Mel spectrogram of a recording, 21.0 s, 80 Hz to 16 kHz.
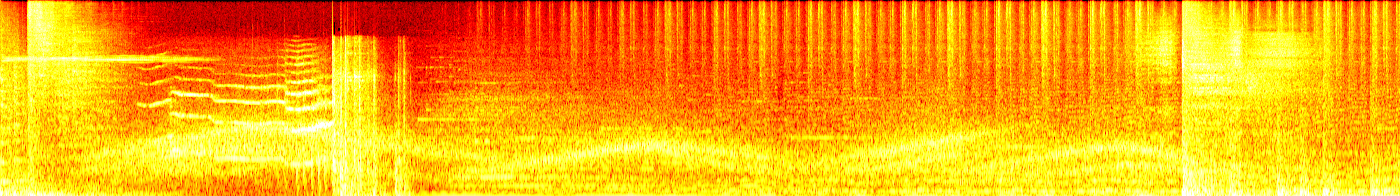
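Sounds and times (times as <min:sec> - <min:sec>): low drone: 0:00.0 - 0:21.0
high rising and falling tone: 0:01.4 - 0:05.4, 0:06.6 - 0:20.3.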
